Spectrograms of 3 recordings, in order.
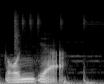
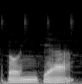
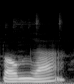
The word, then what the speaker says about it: Tonga: Polinesia Pusat di tangan nama Ini diucapkan dengan tonja dan umumnya diucapkan sebagai tonja atau tonggak dalam bahasa Inggris mata uang negara Tonga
